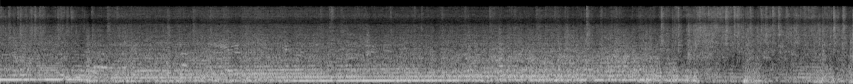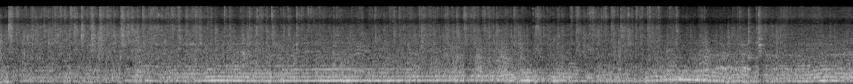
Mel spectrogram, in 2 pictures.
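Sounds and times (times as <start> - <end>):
car engine at high revs: 0.0 - 17.0
clicks and rattles: 5.8 - 16.6.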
